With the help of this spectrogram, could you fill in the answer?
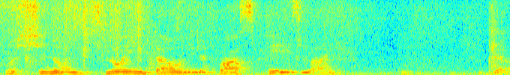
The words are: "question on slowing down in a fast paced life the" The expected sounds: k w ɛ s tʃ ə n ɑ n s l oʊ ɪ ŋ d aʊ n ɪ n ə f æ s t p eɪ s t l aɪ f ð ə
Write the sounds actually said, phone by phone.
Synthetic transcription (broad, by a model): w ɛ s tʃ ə n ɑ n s l oʊ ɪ ŋ d aʊ n ɪ n ə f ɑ s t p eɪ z l aɪ f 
